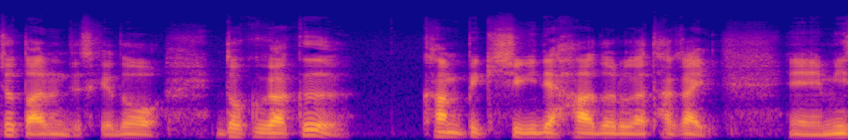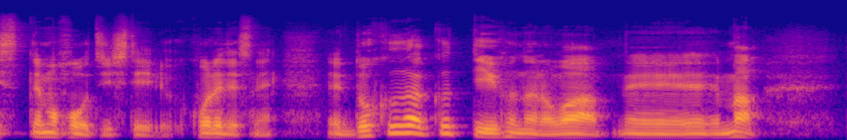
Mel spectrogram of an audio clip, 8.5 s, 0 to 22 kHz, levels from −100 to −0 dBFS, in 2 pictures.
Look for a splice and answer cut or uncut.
cut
